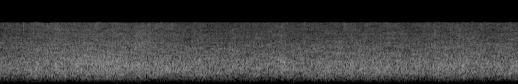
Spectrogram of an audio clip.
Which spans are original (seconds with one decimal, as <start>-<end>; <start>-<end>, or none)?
none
